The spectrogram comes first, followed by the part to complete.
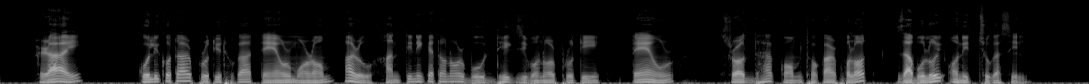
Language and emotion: Assamese, neutral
